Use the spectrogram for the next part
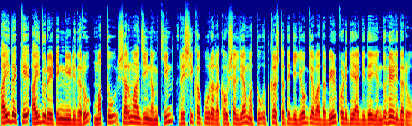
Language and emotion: Kannada, neutral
